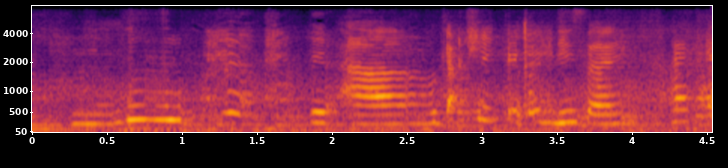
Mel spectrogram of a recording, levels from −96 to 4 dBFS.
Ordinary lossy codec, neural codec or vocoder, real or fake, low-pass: none; codec, 16 kHz in and 24 kHz out, 0.6 kbps, FireRedTTS-2 codec; fake; 7.2 kHz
